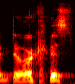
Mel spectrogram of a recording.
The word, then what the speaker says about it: Dorcas: Did you say Dr. Dorcas? – Yeah. How would you say his name? – No, I agree with you. That's the way I said it. Dr. Dorcas Malorcas.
